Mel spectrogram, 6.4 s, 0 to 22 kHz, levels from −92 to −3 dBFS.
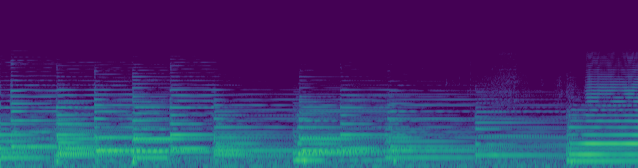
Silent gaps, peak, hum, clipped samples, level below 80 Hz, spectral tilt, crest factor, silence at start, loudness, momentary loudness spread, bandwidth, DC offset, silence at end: none; -22 dBFS; none; under 0.1%; -56 dBFS; -9.5 dB/octave; 14 dB; 0 s; -37 LUFS; 11 LU; 6.4 kHz; under 0.1%; 0 s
